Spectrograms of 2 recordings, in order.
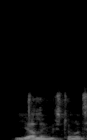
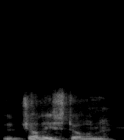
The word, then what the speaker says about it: Jelling: And I do that, you know, that's Jelling, Yelling Stones. Having only read about them, I mistakenly pronounced it like the national park where Yogi the Bear stole picnic baskets, Jellystone, until a Viking archaeologist I was working with corrected me. He said, "They're Yelling Stones."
